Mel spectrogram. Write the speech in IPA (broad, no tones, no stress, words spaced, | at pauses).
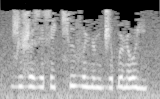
ʑʉʐəzɨ set͡ɕʰɨvej ɳʉɳd͡ʒəɓo ɳoj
